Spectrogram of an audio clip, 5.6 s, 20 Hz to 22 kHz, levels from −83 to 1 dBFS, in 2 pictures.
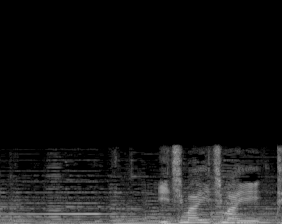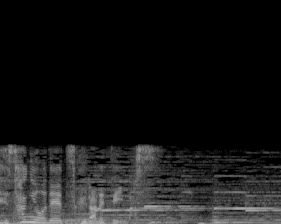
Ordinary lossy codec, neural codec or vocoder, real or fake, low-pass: none; none; real; none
